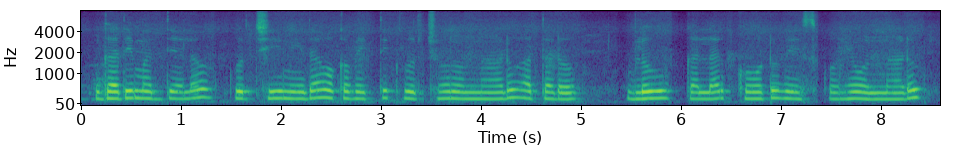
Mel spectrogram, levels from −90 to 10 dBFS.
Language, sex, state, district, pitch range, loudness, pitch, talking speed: Telugu, female, Telangana, Hyderabad, 210-225 Hz, -16 LUFS, 215 Hz, 100 wpm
